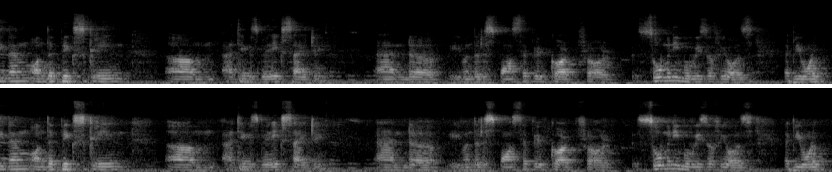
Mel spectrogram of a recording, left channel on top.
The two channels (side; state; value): both; normal; correlation 0.23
